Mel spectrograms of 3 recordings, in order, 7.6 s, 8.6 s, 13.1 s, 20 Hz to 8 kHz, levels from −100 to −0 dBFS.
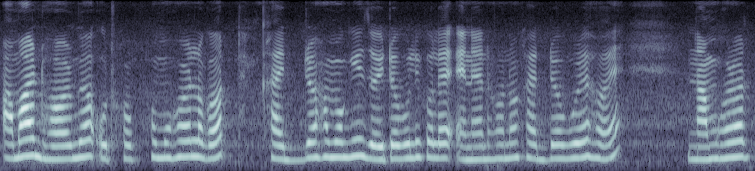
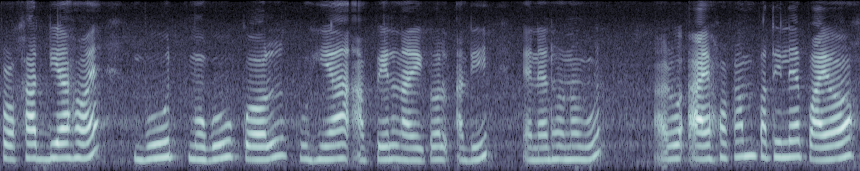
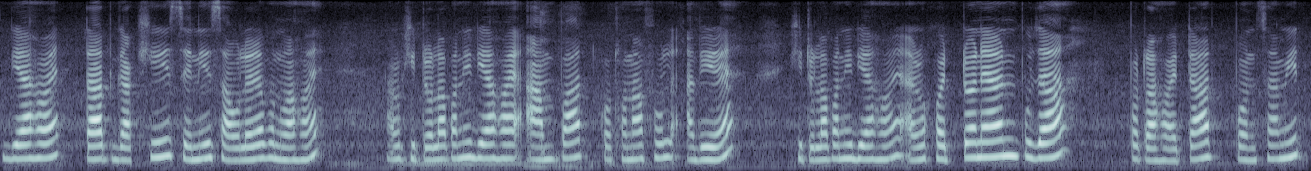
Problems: constant background noise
